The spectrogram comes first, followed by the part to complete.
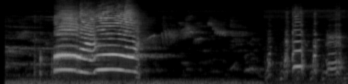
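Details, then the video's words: Indian peafowl gives one loud, ringing, two-part wail lasting about a second, then softer brief calls a couple of seconds later over a faint low hum. "Peacock sound compilation | मोर की आवाज | Mor ki aavaj"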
